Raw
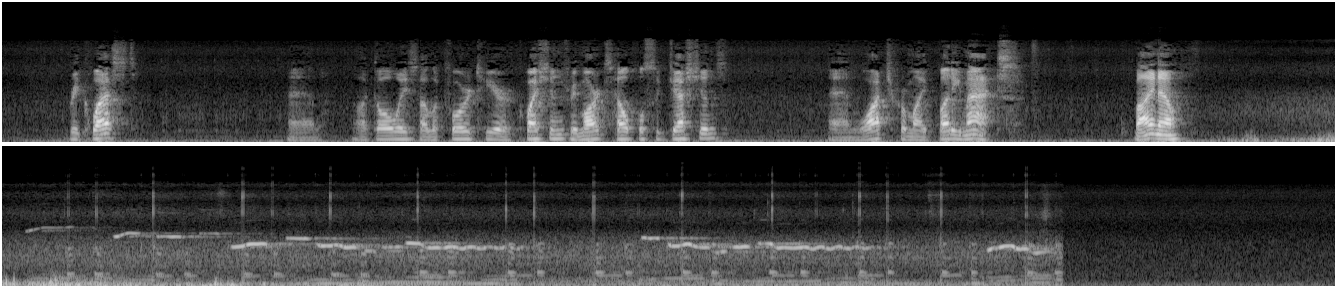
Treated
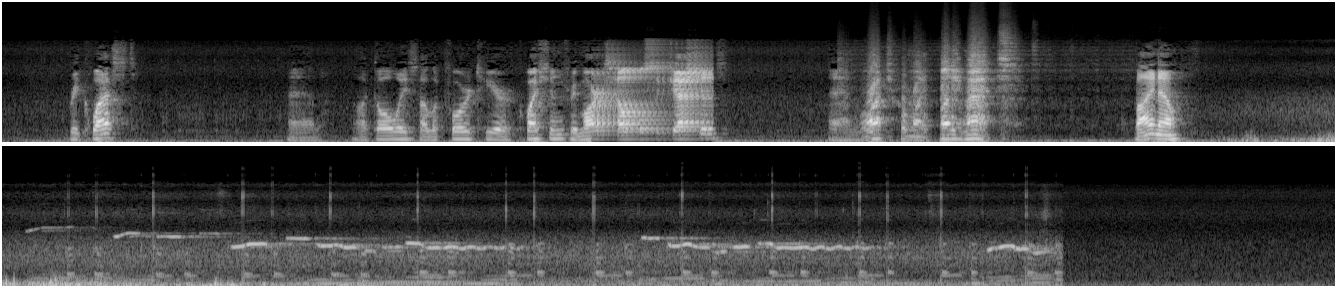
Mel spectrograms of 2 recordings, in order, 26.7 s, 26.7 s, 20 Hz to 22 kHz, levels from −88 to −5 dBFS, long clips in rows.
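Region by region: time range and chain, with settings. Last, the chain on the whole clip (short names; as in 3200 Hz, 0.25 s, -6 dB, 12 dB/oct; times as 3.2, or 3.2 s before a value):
5.9–7.12 HPF 280 Hz + bell 2300 Hz +12 dB 1.8 oct + flutter echo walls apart 9.2 m, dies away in 1 s
8.36–11.36 minimum comb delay 1.7 ms + bell 3900 Hz +5 dB 1.7 oct + doubler 16 ms -5 dB
whole clip: dry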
